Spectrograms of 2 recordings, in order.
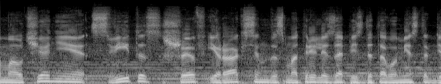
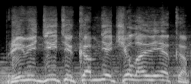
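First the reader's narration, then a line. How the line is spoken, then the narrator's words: Shouted through a screen. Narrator (Russian): крикнул Катя с экрана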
